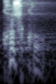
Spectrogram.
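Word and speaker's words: Costco: 그런데 미국 사람들 발음하는 걸 보면은 코스트코 T자 이걸 약하게 발음합니다. 그래서 물론 코스트코 이래 발음하는 사람도 있지만 주로 코스코 T를 아주 약하게 거의 안 들리게 발음하는 사람들이 많습니다.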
